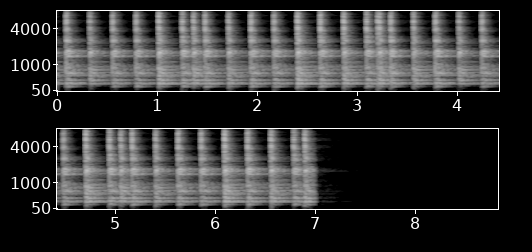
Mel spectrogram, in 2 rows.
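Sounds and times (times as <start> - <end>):
Latin American cascara rhythm at 130 bpm: 0.0 - 7.0.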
